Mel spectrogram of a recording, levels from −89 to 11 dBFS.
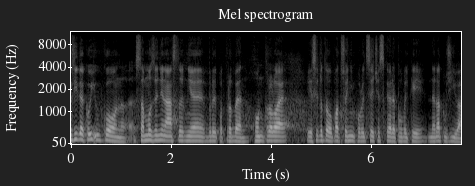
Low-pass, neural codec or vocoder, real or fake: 10.8 kHz; codec, 16 kHz in and 24 kHz out, 0.9 kbps, LongCat-Audio-Codec, fine tuned four codebook decoder; fake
